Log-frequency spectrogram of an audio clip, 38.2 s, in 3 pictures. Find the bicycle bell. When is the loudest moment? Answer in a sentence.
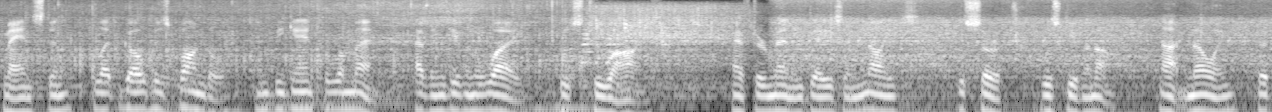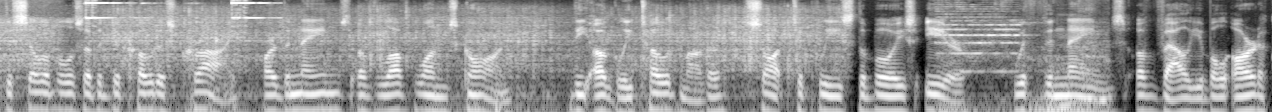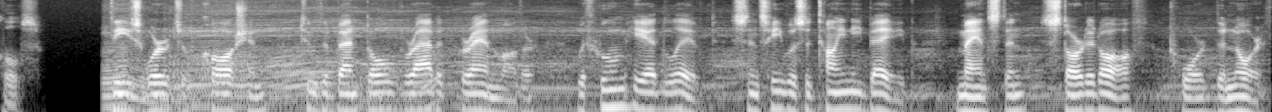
The loudest moment of the bicycle bell is at 15 seconds.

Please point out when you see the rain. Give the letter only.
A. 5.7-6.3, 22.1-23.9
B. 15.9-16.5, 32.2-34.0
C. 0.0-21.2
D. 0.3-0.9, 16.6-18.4
C.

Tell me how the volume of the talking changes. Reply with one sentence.
The volume of the talking stays about the same.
